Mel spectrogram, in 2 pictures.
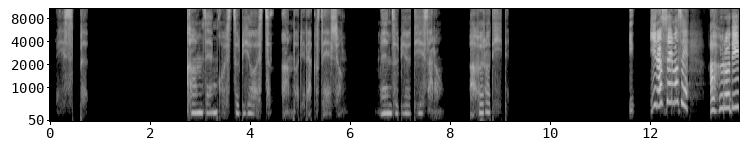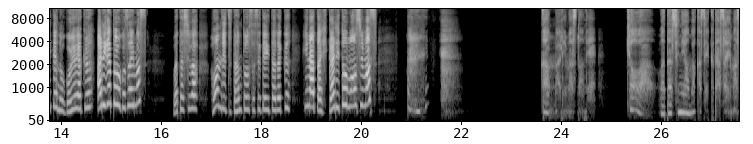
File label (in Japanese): タイトルコール, ASMR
